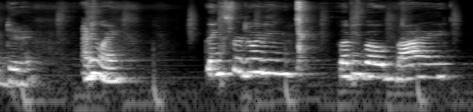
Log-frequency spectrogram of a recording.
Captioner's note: lip smacking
